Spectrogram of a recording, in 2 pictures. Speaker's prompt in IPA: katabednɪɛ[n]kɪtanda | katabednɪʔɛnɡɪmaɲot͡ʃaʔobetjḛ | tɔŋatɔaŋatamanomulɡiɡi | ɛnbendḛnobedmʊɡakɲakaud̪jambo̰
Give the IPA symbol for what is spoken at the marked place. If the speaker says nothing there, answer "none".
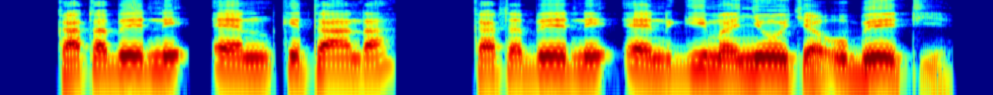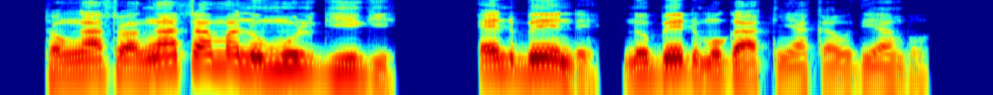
n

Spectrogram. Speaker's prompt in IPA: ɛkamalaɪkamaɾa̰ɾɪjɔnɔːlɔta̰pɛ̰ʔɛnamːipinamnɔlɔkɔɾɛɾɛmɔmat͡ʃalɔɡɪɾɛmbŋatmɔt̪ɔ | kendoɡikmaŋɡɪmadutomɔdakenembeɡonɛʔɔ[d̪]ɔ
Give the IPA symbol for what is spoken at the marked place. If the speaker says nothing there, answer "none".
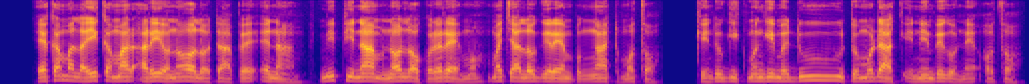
t̪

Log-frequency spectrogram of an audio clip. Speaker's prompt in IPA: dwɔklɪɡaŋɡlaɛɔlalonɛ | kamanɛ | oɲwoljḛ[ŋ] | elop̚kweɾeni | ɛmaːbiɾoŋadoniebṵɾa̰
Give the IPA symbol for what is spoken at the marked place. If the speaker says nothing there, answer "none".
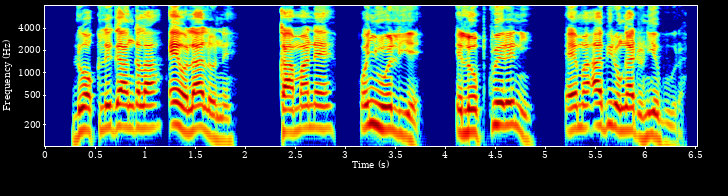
none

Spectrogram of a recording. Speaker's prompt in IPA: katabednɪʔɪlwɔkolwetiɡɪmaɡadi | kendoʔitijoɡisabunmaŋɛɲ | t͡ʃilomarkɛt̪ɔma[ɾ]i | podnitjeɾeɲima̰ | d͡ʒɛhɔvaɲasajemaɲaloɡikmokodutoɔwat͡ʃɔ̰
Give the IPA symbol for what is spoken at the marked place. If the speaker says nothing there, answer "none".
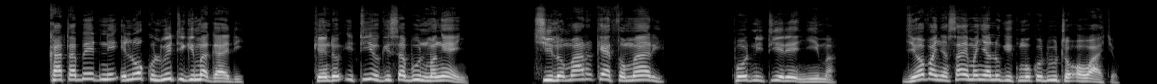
ɾ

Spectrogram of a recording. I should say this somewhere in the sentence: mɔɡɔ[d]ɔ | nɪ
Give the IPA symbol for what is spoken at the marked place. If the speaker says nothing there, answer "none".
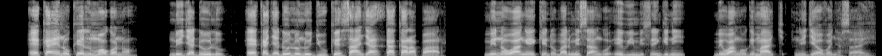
n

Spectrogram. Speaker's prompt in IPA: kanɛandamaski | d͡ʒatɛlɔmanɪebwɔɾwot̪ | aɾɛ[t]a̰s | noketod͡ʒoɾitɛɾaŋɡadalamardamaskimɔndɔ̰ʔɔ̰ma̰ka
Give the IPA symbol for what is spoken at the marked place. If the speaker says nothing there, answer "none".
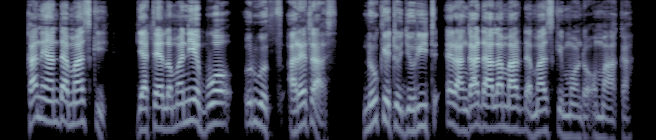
t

